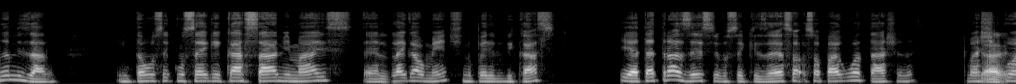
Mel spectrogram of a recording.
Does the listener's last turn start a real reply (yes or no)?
no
